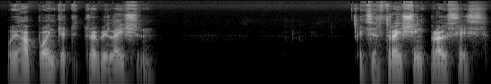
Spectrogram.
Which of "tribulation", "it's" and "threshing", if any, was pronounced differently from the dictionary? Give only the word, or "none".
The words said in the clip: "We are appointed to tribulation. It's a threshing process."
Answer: none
